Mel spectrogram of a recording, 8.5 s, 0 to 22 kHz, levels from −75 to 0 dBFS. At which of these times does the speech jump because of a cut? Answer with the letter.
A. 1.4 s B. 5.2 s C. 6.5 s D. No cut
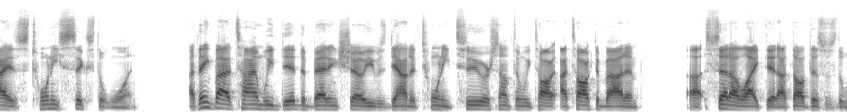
D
